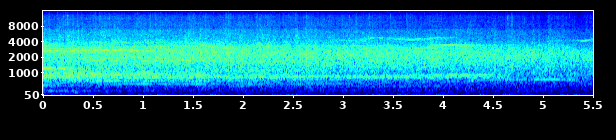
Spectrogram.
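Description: A church congregation claps in sustained, dense applause to acclaim the Lord, loud at first and gradually tapering off, with no speech over it.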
